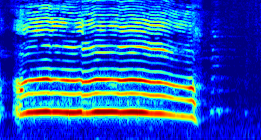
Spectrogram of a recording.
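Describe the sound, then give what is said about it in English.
A rooster crows once, a loud, steady drawn-out call lasting over a second that cuts off abruptly. No voices accompany it. “And immediately the rooster crowed.”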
